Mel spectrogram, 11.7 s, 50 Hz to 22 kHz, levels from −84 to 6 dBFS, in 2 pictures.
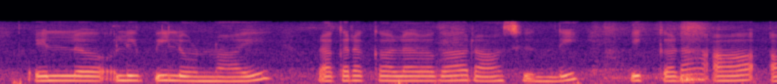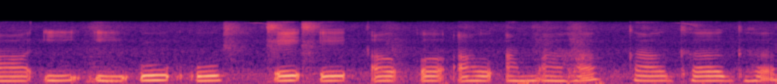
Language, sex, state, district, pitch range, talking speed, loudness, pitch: Telugu, female, Andhra Pradesh, Guntur, 210-225 Hz, 125 wpm, -15 LUFS, 215 Hz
